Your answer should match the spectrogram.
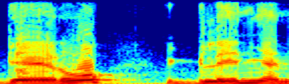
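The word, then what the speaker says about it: Garoghlanian: गैरोग्लेनियन, यहाँ पर यच जो है ये साइलेंट है।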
